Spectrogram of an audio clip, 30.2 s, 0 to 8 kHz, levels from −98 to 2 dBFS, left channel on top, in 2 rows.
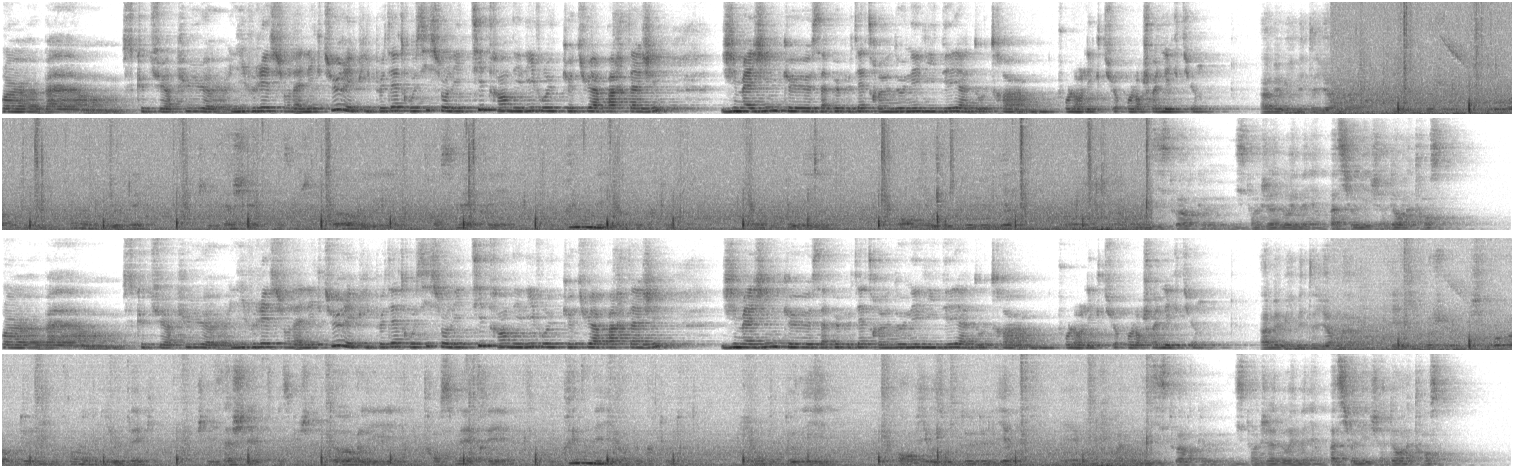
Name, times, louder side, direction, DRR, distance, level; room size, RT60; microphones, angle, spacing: voice 1, 0.0-6.6 7.2-12.0 20.8-21.2, left 1 dB, 25° left, 2 dB, 1.1 m, -26 dB
voice 2, 12.6-16.8 17.0-23.4 24.1-29.5, equal, 25° right, -3 dB, 2.4 m, -34 dB
sound 1, 13.3-26.6, left 4 dB, 65° left, 0.5 m, -32 dB
20.5 x 8.0 x 2.7 m, 1.3 s
head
